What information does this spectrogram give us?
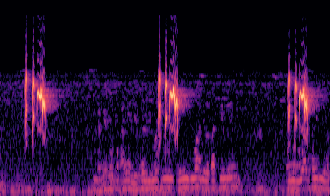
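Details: Wild sooty-headed bulbul repeats the same brief phrase three times, about every two and a half seconds: two quick sharp notes then a bubbling slurred whistle, in otherwise quiet surroundings with faint low sounds between phrases.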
